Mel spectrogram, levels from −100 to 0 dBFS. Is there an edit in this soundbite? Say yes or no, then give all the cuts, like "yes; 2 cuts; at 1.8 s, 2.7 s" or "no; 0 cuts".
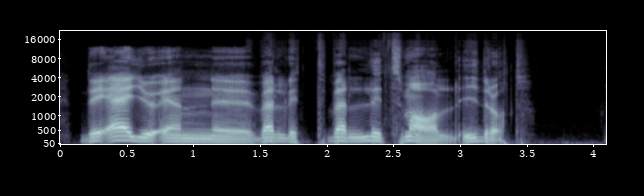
no; 0 cuts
